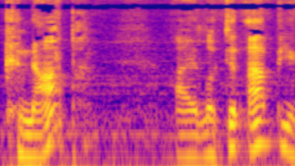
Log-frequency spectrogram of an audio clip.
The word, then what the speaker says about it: Knoop: collection is Bobby canop and yes it is pronounced canop I looked it up you can find a video of him being elected into the um Angels Hall of Fame and the address announcer says can up it's also on baseball reference and but I've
